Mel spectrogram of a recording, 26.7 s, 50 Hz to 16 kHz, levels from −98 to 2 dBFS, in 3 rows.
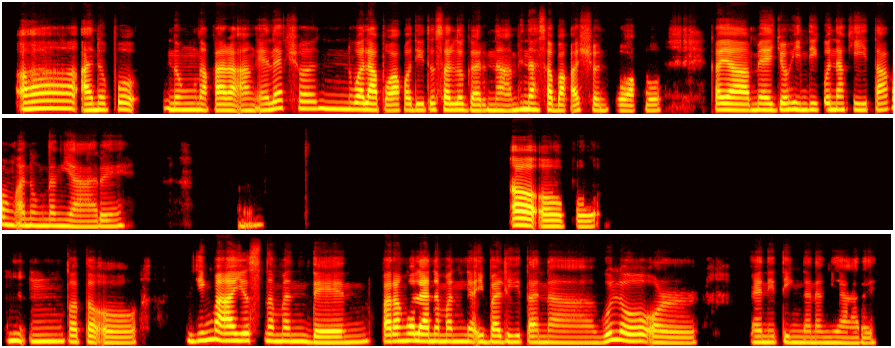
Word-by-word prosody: Ah, 245 +2 +3
ano 195 +1 +2
po, 215 +3 -3 0.2
nung 205 -4 -1
nakaraang 190 -1 +1
eleksyon, 235 +1 -2
wala 210 -2 +5
po 185 -1 -3
ako 190 +1 0
dito 195 +1 -2
sa 205 0 +1
lugar 195 -2 0
namin, 185 +3 0
nasa 205 -1 +2
bakasyon 185 0 -2
po 180 -1 -1
ako. 180 +1 -7 0.6
Kaya 200 -1 +5
medyo 200 +1 +1
hindi 205 -1 0
ko 210 +1 -1
nakita 210 0 -2
kung 230 -2 -2
anong 210 -1 -2
nangyari. 190 0 -4 1.0
Hmm. 220 +3 -11 2.5
Ah, 220 -2 +8
opo. 185 -1 -1 3.0
Mm, 215 -2 -1
totoo. 185 -2 -3 0.5
Naging 240 +4 0
maayos 235 -2 +5
naman 220 -1 -1
din, 185 +3 0
parang 225 +1 +4
wala 230 -1 +7
naman 215 -1 0
naibalita 200 -1 -1
na 180 -1 -6
gulo 225 +1 +2
or 175 -1 -3 0.5
anything 190 0 -4
na 180 - -5
nangyari. 175 -1 -6
200 Hz, 100 wpm, -24 LUFS, 185-220 Hz, 3.0 s, Ah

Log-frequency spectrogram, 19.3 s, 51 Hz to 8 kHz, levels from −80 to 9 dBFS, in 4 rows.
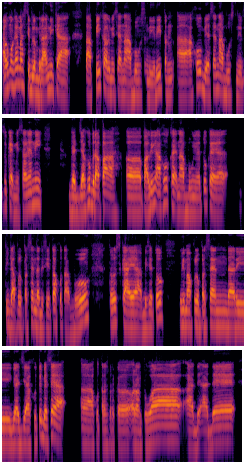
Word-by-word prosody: aku - - +3
makanya 195 +2 +1
masih - - -4
belum 140 -3 +1
berani, 125 +4 +2
Kak. - - +2 0.3
Tapi 115 +10 +1
kalau 140 - +1
misalnya 125 -1 -1
nabung 120 -1 -4
sendiri 115 +5 -4
pen 125 -4 -6
eee, 110 0 0
aku 170 +10 -1
biasanya 150 -1 -2
nabung 120 -1 -9
sendiri 110 -2 -10
tuh 150 - -11
kayak 125 - +1
misalnya 125 +5 -1
nih, 160 0 -2 0.5
gaji 115 - +1
aku 145 - -6
berapa? 135 -7 +3 0.2
Eee, 115 -1 +3
paling 145 +9 +2
aku 165 +5 +1
kayak 145 - +1
nabungnya 115 -1 -3
tuh 160 +5 -8
kayak 110 -1 +1 0.4
30% 125 +2 -2
dari 110 -2 -1
situ 110 -2 -8
aku - - +2
tabung, 110 - 0 0.4
terus 140 +2 -1
kayak 115 0 +4
habis 110 +1 -8
itu 170 - +1 0.4
50% 125 0 0
dari 120 -1 +2
gaji 115 0 +1
aku 115 +3 -3
tuh 170 - 0
biasanya, 130 -1 +3 0.4
eee, 115 -2 -1
aku - - -10
transfer 110 0 -7
ke - - -8
orang 110 0 0
tua, 135 +3 +4 0.2
adik-adik 120 +5 0
120 Hz, 165 wpm, -23 LUFS, 115-135 Hz, 0.5 s, kayak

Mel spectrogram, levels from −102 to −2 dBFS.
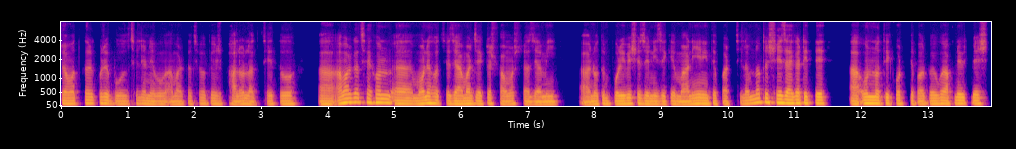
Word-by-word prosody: চমৎকার 100 +2 -1
করে 115 -1 0
বলছিলেন 95 +2 -4
এবং 90 0 -2
আমার 90 0 -2
কাছেও 95 +2 -7
বেশ 95 -1 -2 0.2
ভালো 90 0 -2
লাগছে। 90 +2 -7 0.2
তো 95 - -1 0.6
আ - - 0 0.2
আমার 140 +4 +5
কাছে 150 -1 -1
এখন 140 +1 +4 0.2
অ্যা 105 0 +2 0.3
মনে 110 +4 +4
হচ্ছে 105 -1 -3
যে, - - +2
আমার 100 +1 +3
যে 100 - 0
একটা 105 +2 -4
সমস্যা 95 +1 -3
যে 90 - -1
আমি 90 +1 +1 0.5
আ - - -2
নতুন 95 +2 -1
পরিবেশে 100 +2 +2
যে - - +3
নিজেকে 90 0 -2
মানিয়ে 95 +4 +2
নিতে 95 -1 0
পারছিলাম 100 +3 -4
না, 145 - +4
তো 150 - +2
সেই 130 -2 +5
জায়গাটিতে 120 0 +4 0.5
আ - - +2 0.2
উন্নতি 110 -1 +4
করতে 100 -1 -3
পারবো 95 +1 -2
এবং 105 +2 +2
আপনি 110 +3 -1 0.2
বেশ 105 0 +1
100 Hz, 185 wpm, -24 LUFS, 95-110 Hz, 0.6 s, আমার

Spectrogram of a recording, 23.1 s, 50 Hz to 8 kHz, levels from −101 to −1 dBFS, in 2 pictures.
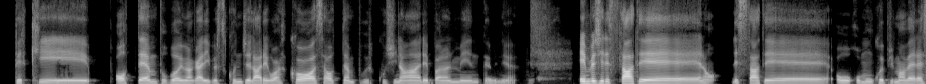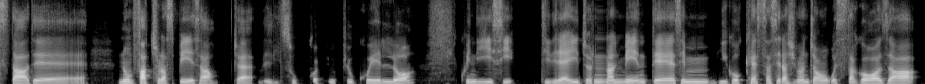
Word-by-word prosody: perché 145 +1 -2 0.2
ho 150 0 0
tempo 155 0 0
poi 150 0 0
magari 140 0 0
per 145 - -7
scongelare 145 -2 -1
qualcosa, 155 +2 +1
ho 150 0 -4
tempo 145 -1 -7
per 145 0 -13
cucinare 140 0 -3
banalmente 140 - -5
quindi - - -9 0.9
e - - +9
invece 190 +2 +4
l'estate 155 -4 +4
no, 130 - -6
l'estate, 140 -1 +1
o 140 0 -1
comunque 150 +2 -4
primavera, 150 +1 -1
estate, 140 -3 +1 0.3
non 160 +1 0
faccio 175 +2 +4
la 155 - +4
spesa, 145 -1 +1 0.2
cioè 140 -2 -2
il 135 -3 -12
succo 140 -1 -7
è - - -20
più 145 -2 -11
più 160 -2 -9
quello. 155 +6 -1 0.5
Quindi 150 -2 -5
sì, 145 -1 +3 0.3
ti 150 - -9
direi 145 +1 0
giornalmente 150 0 -1
se, 155 +1 +1
mhmm, 155 -1 -1
dico: 160 0 -4
"Okay 165 +1 -3
stasera 160 +1 +4
ci 150 0 -9
mangiamo 155 -1 -1
questa 160 +2 +5
cosa", 155 -1 +2
150 Hz, 125 wpm, -26 LUFS, 145-155 Hz, 0.9 s, e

